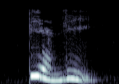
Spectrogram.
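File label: "便利", Mandarin Chinese; hsk; chinese-flashcards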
